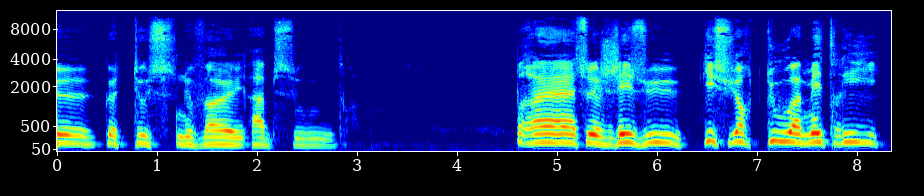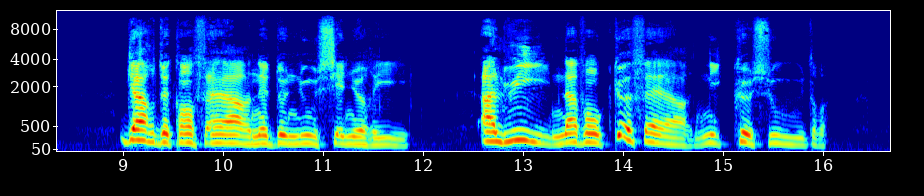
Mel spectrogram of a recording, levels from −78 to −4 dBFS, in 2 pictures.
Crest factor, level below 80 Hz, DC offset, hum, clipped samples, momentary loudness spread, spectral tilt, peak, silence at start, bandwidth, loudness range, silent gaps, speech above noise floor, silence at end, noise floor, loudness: 22 dB; -72 dBFS; under 0.1%; none; under 0.1%; 16 LU; -5.5 dB/octave; -2 dBFS; 0 s; 11 kHz; 9 LU; none; 48 dB; 0.65 s; -71 dBFS; -23 LUFS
